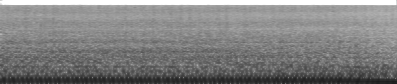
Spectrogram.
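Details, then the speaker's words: Engine idling after fixing a very bad header leak (all header bolts loose, gasket said bad); sounded bad before: now smooth even low rumble with steady pulse, no ticking or puffing from exhaust manifold; normal idle. "So this sounding like crap before with the engine runs smooth, perfect, no ticks, no knocks, nothing."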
